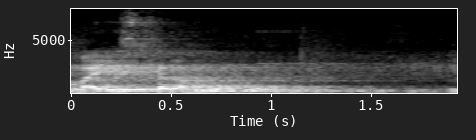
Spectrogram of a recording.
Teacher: तो इसको मयि स्थिरम लगातार ही पढ़ना है इसको, क्योंकि हमने इसके पहले ही आपको बताया था कि जो या है इसमें ह्रस्व ई है, मई नहीं है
